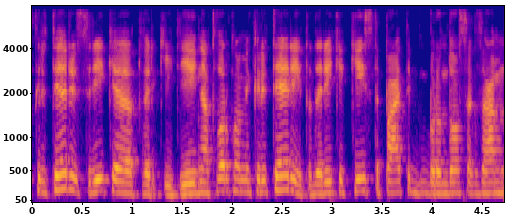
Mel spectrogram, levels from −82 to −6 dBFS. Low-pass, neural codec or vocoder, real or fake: 7.2 kHz; none; real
